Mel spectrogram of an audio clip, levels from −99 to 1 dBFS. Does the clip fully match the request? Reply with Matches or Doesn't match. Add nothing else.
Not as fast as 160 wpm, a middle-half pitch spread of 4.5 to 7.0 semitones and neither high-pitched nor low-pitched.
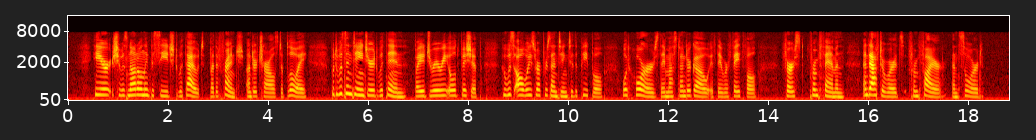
Doesn't match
